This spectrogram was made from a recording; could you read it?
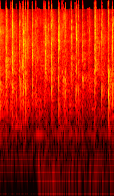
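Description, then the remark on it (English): A small group claps together for a special guest in a quick, uneven patter of sharp hand claps, steady throughout, with no talking over it. “Let's clap it up for our special guest.”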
